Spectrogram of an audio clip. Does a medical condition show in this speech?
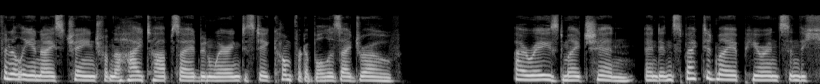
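No.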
